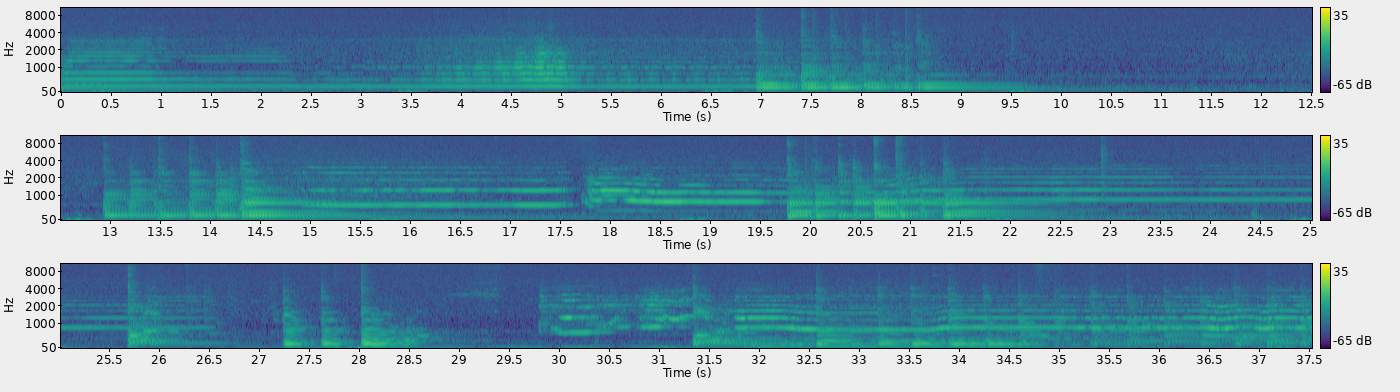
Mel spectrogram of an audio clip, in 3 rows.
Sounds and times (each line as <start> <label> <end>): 30.1 ethernet orchestra performance 37.5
